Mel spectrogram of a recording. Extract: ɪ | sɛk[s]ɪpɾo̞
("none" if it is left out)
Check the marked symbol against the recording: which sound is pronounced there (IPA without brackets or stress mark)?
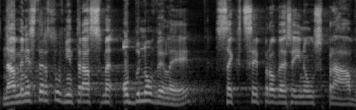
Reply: t͡s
